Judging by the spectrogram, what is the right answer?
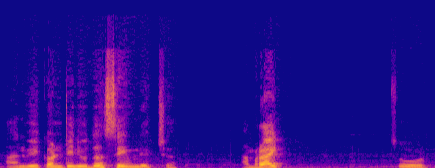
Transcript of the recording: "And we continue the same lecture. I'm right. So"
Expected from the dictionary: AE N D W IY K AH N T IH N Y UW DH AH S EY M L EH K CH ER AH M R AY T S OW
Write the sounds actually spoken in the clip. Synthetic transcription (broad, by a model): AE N D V IY K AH N T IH N Y UW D AH S EY M L EH K CH ER AH M R AY T S OW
